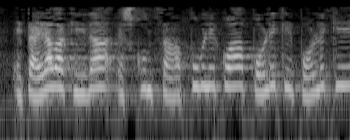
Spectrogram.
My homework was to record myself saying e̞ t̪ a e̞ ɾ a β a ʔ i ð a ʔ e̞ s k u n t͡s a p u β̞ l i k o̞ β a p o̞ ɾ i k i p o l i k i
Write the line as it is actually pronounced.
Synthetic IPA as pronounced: e̞ t̪ a e̞ ɾ a β a k i ð a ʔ e̞ s k u n t͡s a p u β̞ l i k o̞ a p o̞ l i k i p o l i k i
